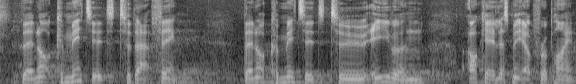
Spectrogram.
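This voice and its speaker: In a British accent, a man with a fairly high pitch speaks at a moderate pace with fairly even intonation and very even loudness, against noticeable background noise. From UK. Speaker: co-host's husband. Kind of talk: live seminar talk.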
